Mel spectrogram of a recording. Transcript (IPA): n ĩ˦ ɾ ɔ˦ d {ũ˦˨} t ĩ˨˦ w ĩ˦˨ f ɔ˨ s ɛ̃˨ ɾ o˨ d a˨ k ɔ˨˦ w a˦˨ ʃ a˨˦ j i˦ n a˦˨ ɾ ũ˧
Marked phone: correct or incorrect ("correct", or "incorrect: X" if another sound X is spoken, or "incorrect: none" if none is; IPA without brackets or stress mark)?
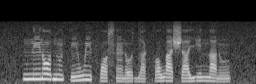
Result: correct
